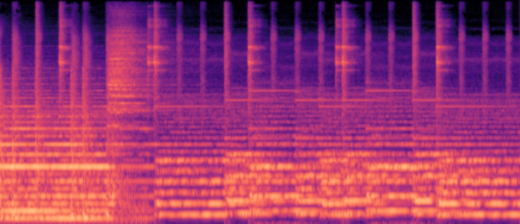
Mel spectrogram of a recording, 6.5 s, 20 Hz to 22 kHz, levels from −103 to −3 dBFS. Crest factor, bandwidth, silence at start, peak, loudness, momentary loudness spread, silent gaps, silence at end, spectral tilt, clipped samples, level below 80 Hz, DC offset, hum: 16 dB; over 20 kHz; 0 s; -6 dBFS; -21 LUFS; 7 LU; none; 0 s; -4.5 dB/octave; under 0.1%; -54 dBFS; under 0.1%; none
